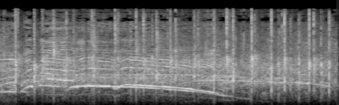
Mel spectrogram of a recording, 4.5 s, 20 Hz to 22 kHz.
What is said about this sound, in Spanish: Un aplauso bien grande para Mr. 450.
